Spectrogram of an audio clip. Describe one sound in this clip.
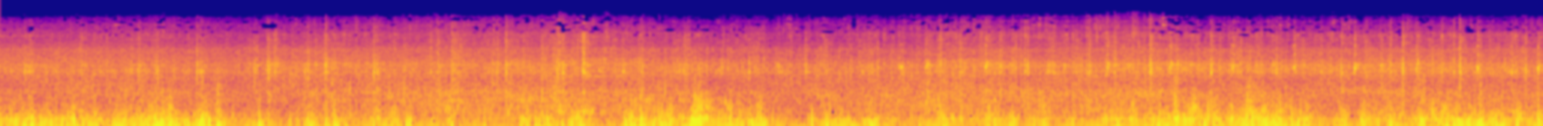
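Wheels roll and rattle over a dirt trail.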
